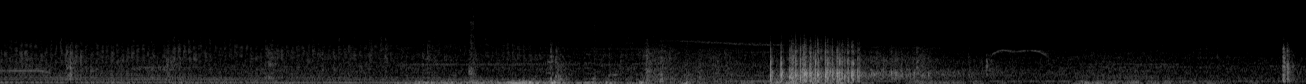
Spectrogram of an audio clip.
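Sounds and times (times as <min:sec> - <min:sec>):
steady low hum: 0:00.0 - 0:13.0
fireworks cracking: 0:05.5 - 0:09.4
fireworks deep booms: 0:07.7 - 0:09.2.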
